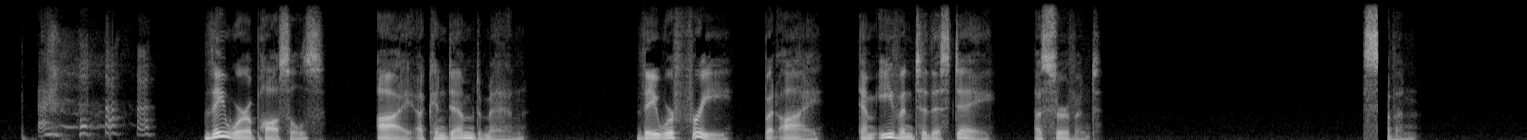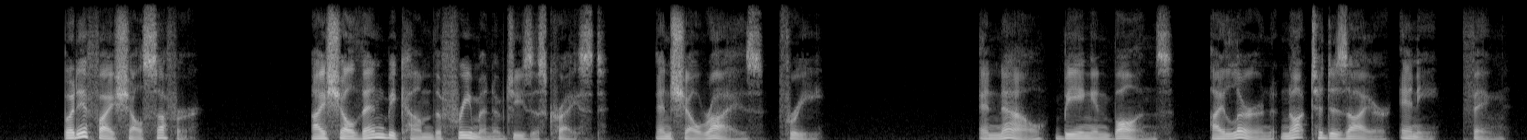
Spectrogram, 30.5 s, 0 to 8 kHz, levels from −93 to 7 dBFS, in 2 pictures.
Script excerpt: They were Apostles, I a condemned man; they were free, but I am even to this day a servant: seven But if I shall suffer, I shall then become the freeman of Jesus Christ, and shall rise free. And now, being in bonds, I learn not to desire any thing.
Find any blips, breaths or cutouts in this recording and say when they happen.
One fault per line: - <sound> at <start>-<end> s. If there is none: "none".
- laugh at 0.2-1.6 s
- dropout at 13.8-13.9 s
